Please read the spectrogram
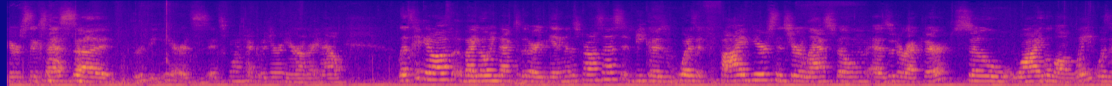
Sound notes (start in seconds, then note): none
